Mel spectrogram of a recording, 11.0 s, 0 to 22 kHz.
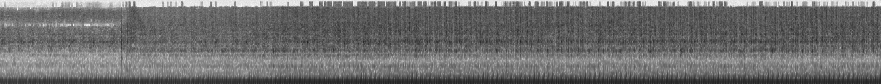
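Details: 1987 Chrysler Fifth Avenue, not run for about 6 months, just started cold in January on choke: smooth, even low rumble at steady idle with a regular beat, no misses or knocks. Normal cold idle.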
